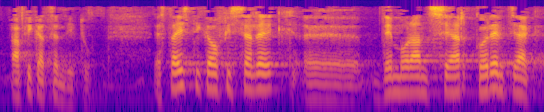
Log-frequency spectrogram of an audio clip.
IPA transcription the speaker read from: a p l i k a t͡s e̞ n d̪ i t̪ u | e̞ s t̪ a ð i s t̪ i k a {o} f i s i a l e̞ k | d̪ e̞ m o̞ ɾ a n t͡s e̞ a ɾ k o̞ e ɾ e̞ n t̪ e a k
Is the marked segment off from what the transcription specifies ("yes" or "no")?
no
